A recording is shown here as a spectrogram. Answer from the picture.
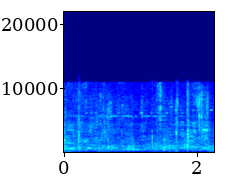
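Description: Footsteps on packed snow, with faint, uneven crunching ticks over a steady outdoor hiss and faint background voices.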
